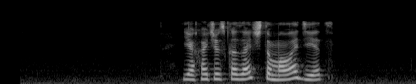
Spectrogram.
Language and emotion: Russian, positive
